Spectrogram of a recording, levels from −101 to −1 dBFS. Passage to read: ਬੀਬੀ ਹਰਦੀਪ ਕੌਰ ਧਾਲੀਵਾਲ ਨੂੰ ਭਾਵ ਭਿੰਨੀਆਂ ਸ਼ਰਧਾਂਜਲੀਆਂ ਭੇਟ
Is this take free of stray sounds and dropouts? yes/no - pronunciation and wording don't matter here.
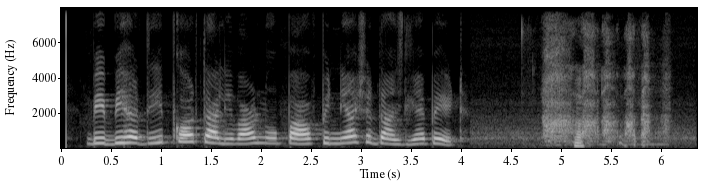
no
